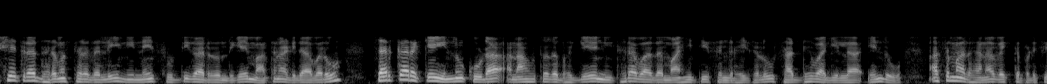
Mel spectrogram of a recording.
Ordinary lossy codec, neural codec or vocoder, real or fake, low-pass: none; codec, 44.1 kHz, 7.8 kbps, Pupu-Codec; fake; 3.6 kHz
